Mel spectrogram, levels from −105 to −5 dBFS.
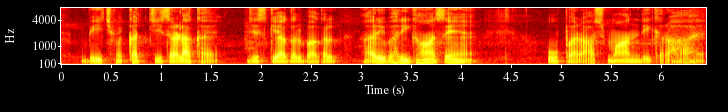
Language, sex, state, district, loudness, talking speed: Hindi, male, Jharkhand, Jamtara, -26 LUFS, 165 wpm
